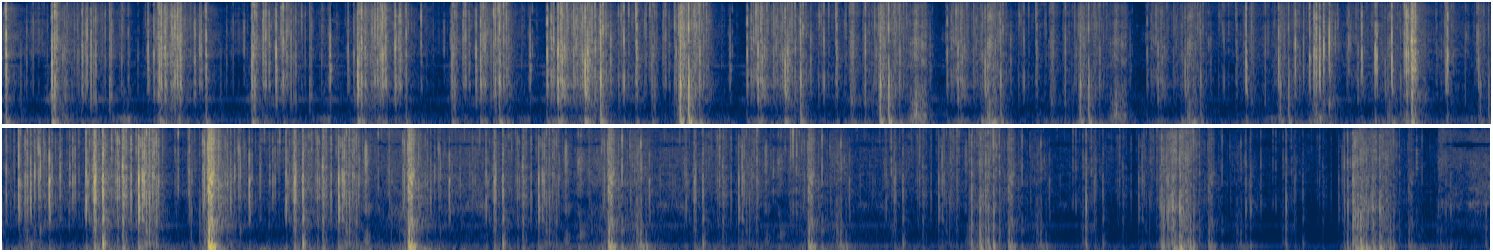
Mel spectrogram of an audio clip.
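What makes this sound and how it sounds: A hollow, flexible black neoprene/foam fabric sleeve is held in one hand and scratched and squeezed with fingertips close to the microphone. Dense, irregular crackling and crinkling scratches come in quick, sharp bursts, mostly bright and hissy with little low end. A faint steady low hum sits underneath throughout.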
